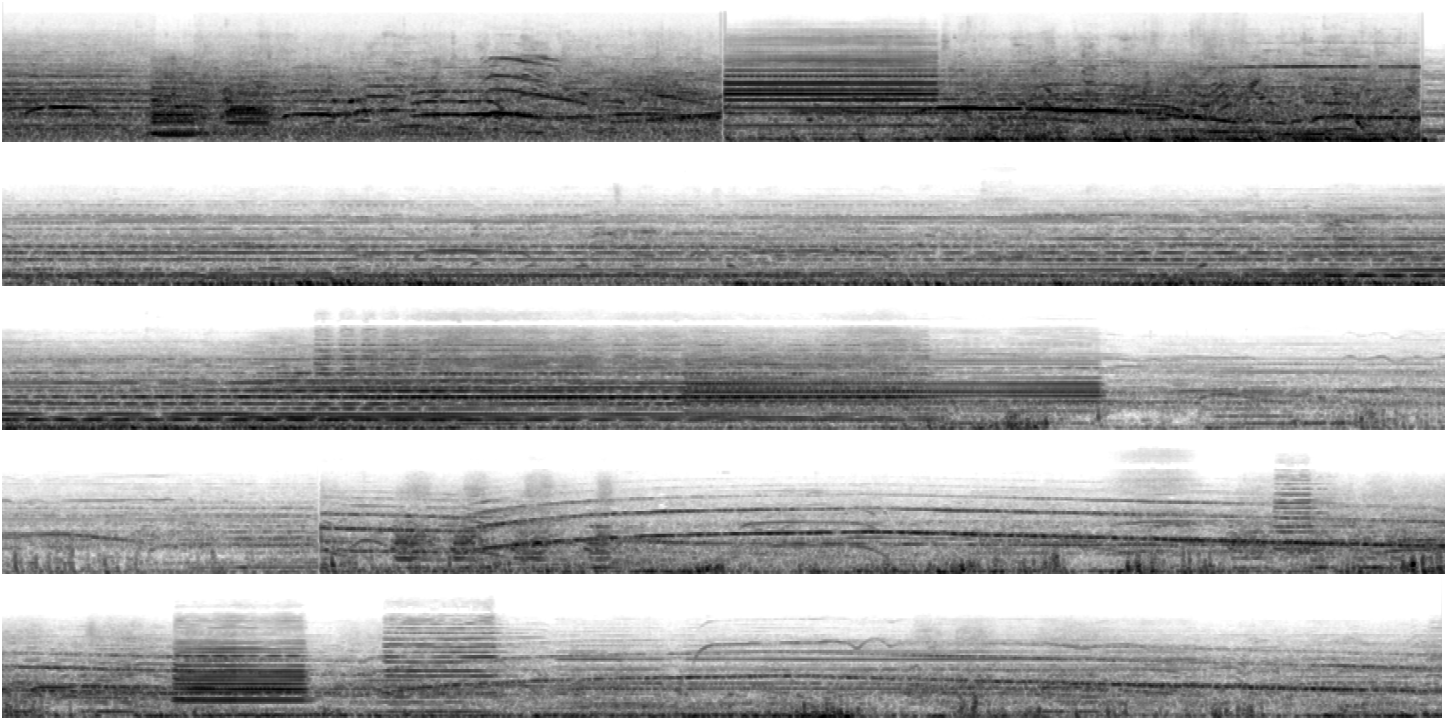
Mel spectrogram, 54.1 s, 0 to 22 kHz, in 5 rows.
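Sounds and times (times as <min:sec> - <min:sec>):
horn blast and toots: 0:00.0 - 0:30.0, 0:30.7 - 0:32.2, 0:33.8 - 0:37.6, 0:40.8 - 0:48.4, 0:50.5 - 0:51.8
fire engine siren wailing: 0:00.0 - 0:54.0.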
